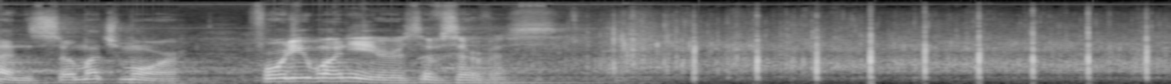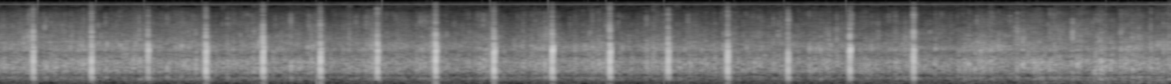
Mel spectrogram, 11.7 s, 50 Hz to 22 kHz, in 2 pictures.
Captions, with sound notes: and so much more, 41 years of service. [APPLAUSE]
